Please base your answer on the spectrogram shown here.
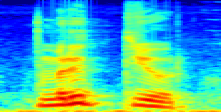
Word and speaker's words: মৃত্যুর: এরপর হি ধ্রুব মৃত্যুর, ওই যে বলেছি রেফ পর্যন্ত আমরা নিয়ে আসবো, তাহলে মৃত্যুর, এই আমি যেহেতু এখানে আপনারা ইতিমধ্যে অনেকেই বুঝে গেছেন যে জফর উচ্চারণ ইয়ের মতো হবে, তো সেই জন্য এটা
